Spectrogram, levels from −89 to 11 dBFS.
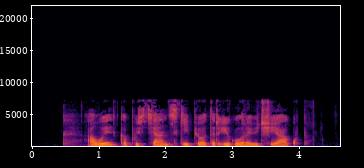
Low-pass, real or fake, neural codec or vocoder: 7.2 kHz; real; none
